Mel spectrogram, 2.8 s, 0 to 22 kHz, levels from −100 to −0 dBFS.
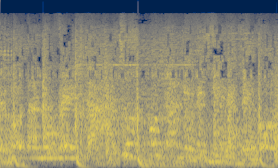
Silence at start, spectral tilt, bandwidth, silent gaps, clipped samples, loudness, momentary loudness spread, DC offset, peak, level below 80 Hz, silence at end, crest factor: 0 s; -3 dB/octave; 16 kHz; none; under 0.1%; -10 LUFS; 2 LU; under 0.1%; 0 dBFS; -36 dBFS; 0 s; 10 dB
